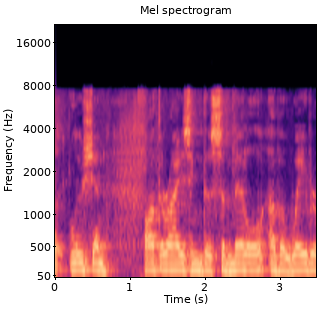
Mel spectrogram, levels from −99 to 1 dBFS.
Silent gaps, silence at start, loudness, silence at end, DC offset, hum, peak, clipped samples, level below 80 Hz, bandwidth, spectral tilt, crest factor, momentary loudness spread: none; 0 s; -13 LUFS; 0 s; under 0.1%; none; -4 dBFS; under 0.1%; -48 dBFS; 7.8 kHz; -6 dB/octave; 10 dB; 6 LU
